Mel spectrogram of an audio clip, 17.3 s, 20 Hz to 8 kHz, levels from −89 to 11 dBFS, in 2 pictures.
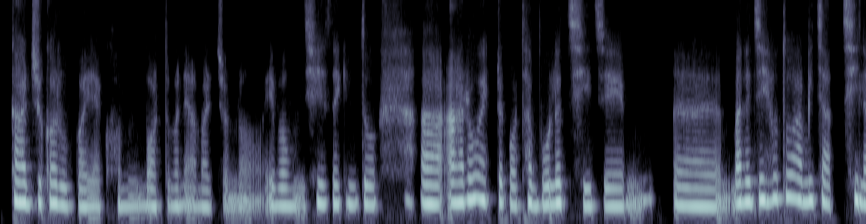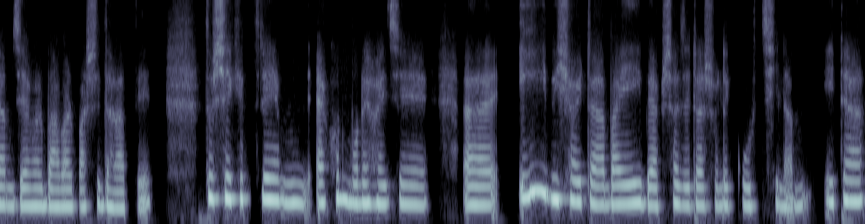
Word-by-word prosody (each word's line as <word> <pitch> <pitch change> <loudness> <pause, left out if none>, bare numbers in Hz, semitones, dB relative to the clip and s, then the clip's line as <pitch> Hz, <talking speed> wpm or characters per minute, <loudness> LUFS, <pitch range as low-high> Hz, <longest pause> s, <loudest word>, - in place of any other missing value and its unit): কার্যকর 220 -1 +4
উপায় 185 -1 -2
এখন 195 0 -8 0.3
বর্তমানে 190 +1 -4
আমার 180 -1 -4
জন্য। 230 - -8 0.3
এবং 195 0 0 0.2
সেটা 215 -1 0
কিন্তু 210 0 -3 0.6
আ - - +6 0.3
আরো 240 +3 +5
একটা 235 -2 -4
কথা 195 +3 -3 0.2
বলেছি 215 +1 +1 0.2
যে 190 - 0 0.6
অ্যা 190 -1 +2 0.2
মানে 225 +1 +6
যেহেতু 255 +3 +3
আমি 235 0 +4
চাচ্ছিলাম 215 0 0
যে 195 - -1
আমার 190 0 +1
বাবার 185 0 +1
পাশে 190 +3 -5
দাঁড়াতে। 170 -1 -3 0.6
তো - - -2
সেক্ষেত্রে 260 0 +2 0.2
উম 225 0 +2 0.3
এখন 260 +4 0
মনে 220 0 +3
হয় 210 -1 +1
যে 220 - -1 0.6
আ - - +2 0.6
এই 340 - +7 0.2
বিষয়টা 245 -3 +2 0.2
বা 210 - +2
এই 220 - +4
ব্যবসা 195 +2 -3
যেটা 195 +1 -3
আসলে 195 0 -5
করছিলাম, 190 0 -5 0.4
এটা 240 +1 0
210 Hz, 145 wpm, -22 LUFS, 190-230 Hz, 0.6 s, এই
